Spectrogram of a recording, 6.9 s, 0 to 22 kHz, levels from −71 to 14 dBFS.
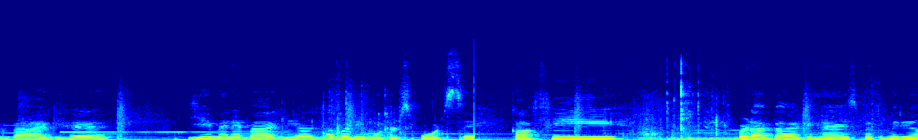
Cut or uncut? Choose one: uncut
